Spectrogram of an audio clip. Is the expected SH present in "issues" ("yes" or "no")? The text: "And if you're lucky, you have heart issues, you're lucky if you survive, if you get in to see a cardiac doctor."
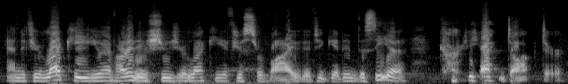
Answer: yes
